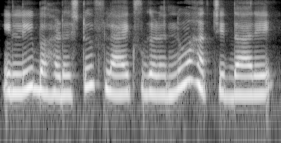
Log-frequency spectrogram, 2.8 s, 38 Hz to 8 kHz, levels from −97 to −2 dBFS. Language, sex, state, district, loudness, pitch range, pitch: Kannada, female, Karnataka, Bidar, -15 LUFS, 235-285 Hz, 250 Hz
